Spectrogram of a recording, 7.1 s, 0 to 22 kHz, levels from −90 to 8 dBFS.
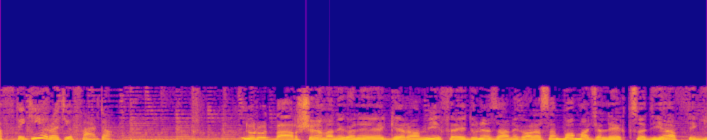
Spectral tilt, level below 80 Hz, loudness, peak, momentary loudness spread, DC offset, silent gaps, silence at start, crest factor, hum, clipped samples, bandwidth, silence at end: -6 dB/octave; -30 dBFS; -11 LUFS; 0 dBFS; 13 LU; under 0.1%; none; 0 s; 12 dB; none; under 0.1%; 8.8 kHz; 0 s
